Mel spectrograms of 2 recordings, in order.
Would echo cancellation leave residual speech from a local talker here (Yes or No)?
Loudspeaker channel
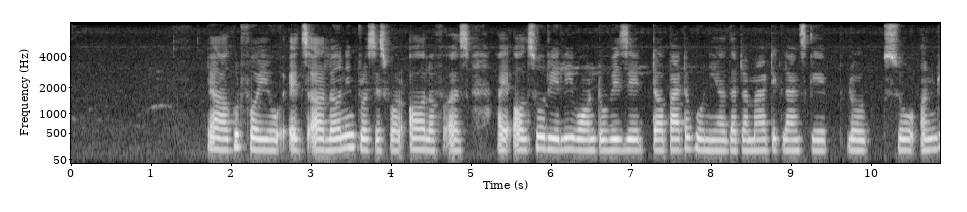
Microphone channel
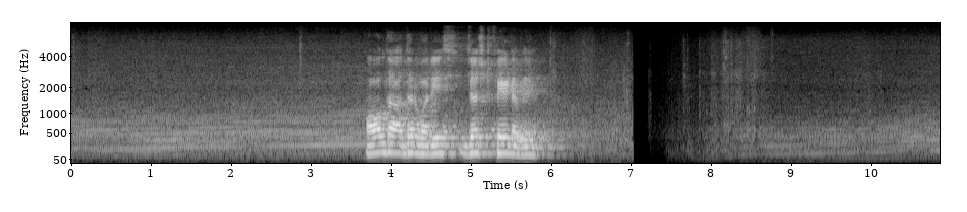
Yes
